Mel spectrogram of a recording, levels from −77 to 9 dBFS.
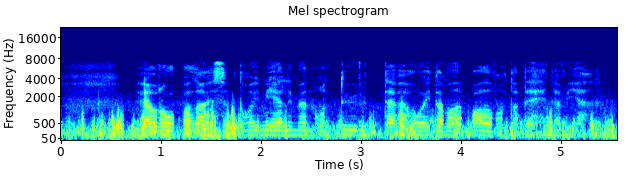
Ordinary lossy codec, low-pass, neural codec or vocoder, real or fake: AAC, 64 kbps; 7.2 kHz; none; real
